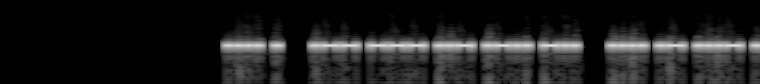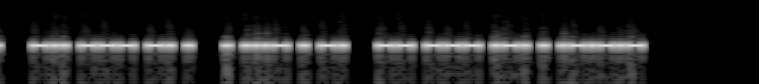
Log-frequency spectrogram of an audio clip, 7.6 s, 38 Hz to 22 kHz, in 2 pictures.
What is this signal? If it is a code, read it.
Morse code, heard as a keyed tone, about 52 wpm, 700 Hz. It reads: HE WOULD HAVE DONE EVEN MORE.
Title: Sentences from Top 1000 Words - Review Part 1 - 50wpm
